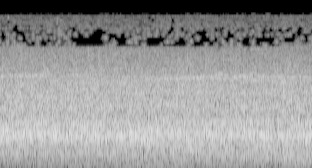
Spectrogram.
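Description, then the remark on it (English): A large baseball stadium crowd at a Reds game against Milwaukee cheers and applauds in a steady, dense roar as Bell goes off to an ovation after being tossed, staying loud and unbroken throughout, with no clear voices standing out. “And this crowd... this is a smart baseball town.”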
